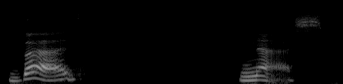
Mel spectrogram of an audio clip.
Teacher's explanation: we remove the r when it comes at the end of the word or in the middle of the word and it has a vowel before it all right before the are there's a vowel and not after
